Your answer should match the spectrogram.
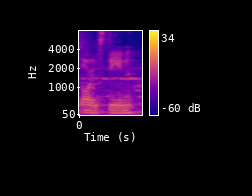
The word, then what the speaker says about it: Ornstein: People argue how to pronounce SMO or SM. I think pretty much everyone agrees it's Orstein. I don't know if that's correct, but most people say Ornstein.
